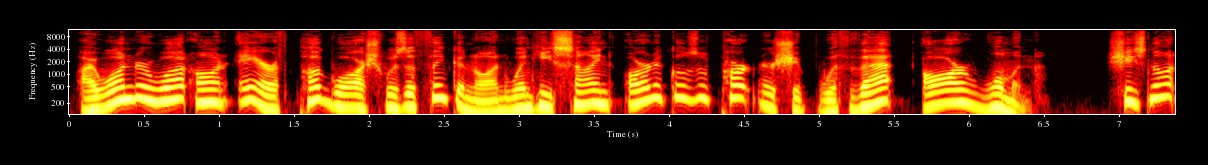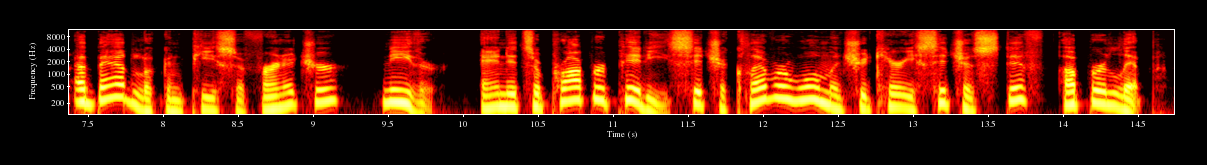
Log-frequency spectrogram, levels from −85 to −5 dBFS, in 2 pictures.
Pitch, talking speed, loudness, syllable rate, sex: 185 Hz, 185 wpm, -19 LUFS, 5.0 syllables/s, male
